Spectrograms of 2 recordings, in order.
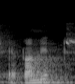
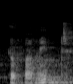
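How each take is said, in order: First: A PERmit, noun stress; stress on first syllable. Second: To perMIT, verb stress; stress on second syllable. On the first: Teacher reads the bold noun, first-syllable stress on "permit". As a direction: hit "per" in "a permit". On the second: Teacher reads the bold verb, second-syllable stress on "permit". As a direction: hit "mit" in "to permit". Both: Shown as a demonstration. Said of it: "emphasis is going to be on the words".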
